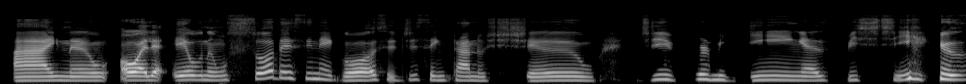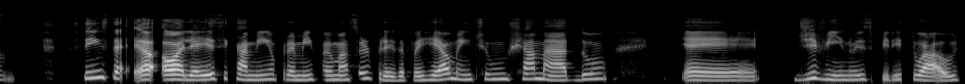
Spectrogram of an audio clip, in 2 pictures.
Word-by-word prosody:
Ai, 180 Hz, +1 st, +5 dB
não, 180 Hz, -1 st, -2 dB
olha, 190 Hz, 0 st, +6 dB
eu 205 Hz, +1 st, +1 dB
não 200 Hz, 0 st, -4 dB
sou 260 Hz, +7 st, 0 dB
desse 285 Hz, -2 st, -5 dB
negócio 200 Hz, -5 st, 0 dB
de 210 Hz, +5 st, -14 dB
sentar 195 Hz, -2 st, -4 dB
no 180 Hz, -2 st, -7 dB
chão, 180 Hz, +1 st, -4 dB, 0.4 s
de 215 Hz, +5 st, -5 dB, 0.2 s
formiguinhas, 200 Hz, -3 st, -3 dB, 0.2 s
bichinhos. 215 Hz, +2 st, 0 dB, 0.8 s
Since 305 Hz, +2 st, +2 dB, 0.3 s
eh, 225 Hz, -, +8 dB
olha, 220 Hz, -2 st, +8 dB
esse 230 Hz, +6 st, +1 dB
caminho, 220 Hz, 0 st, -1 dB
pra 220 Hz, -2 st, -5 dB
mim, 210 Hz, +2 st, -4 dB
foi 210 Hz, -1 st, -6 dB
uma 215 Hz, 0 st, -1 dB
surpresa. 220 Hz, -7 st, -4 dB
Foi 190 Hz, +1 st, -5 dB
realmente 230 Hz, +3 st, 0 dB
um 245 Hz, +1 st, -4 dB
chamado, 235 Hz, -1 st, -2 dB, 0.8 s
eh, 190 Hz, -1 st, 0 dB, 0.4 s
divino 220 Hz, -3 st, -3 dB
e 215 Hz, -, -4 dB
espiritual 215 Hz, -3 st, -1 dB
210 Hz, 105 wpm, -23 LUFS, 190-230 Hz, 0.8 s, eh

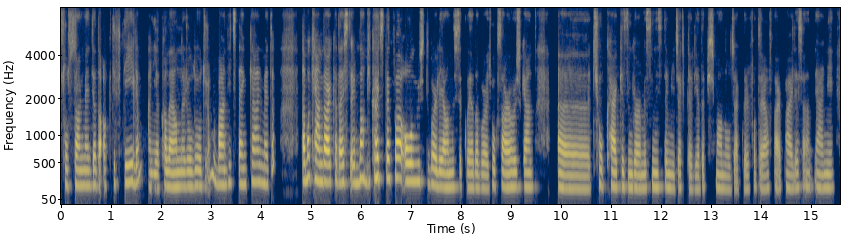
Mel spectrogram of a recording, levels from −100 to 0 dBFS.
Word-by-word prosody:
sosyal 195 Hz, 0 st, -1 dB
medyada 195 Hz, +1 st, 0 dB
aktif 220 Hz, +3 st, -8 dB
değilim. 230 Hz, +1 st, +1 dB
Hani, 175 Hz, -1 st, -4 dB
yakalayanlar 180 Hz, +1 st, +1 dB
oluyordur 185 Hz, +1 st, -2 dB
ama 310 Hz, -9 st, -4 dB
ben 200 Hz, -1 st, +4 dB
hiç 225 Hz, -2 st, -8 dB
denk 210 Hz, -1 st, -1 dB
gelmedim. 235 Hz, -, -3 dB, 0.5 s
Ama 300 Hz, -, +6 dB
kendi 250 Hz, -4 st, +4 dB
arkadaşlarımdan 230 Hz, +1 st, +4 dB
birkaç 285 Hz, +4 st, +2 dB
defa 280 Hz, 0 st, +6 dB
olmuştu, 240 Hz, -2 st, +3 dB
böyle, 195 Hz, -3 st, +3 dB
yanlışlıkla 175 Hz, 0 st, 0 dB
ya 170 Hz, 0 st, -1 dB
da, 170 Hz, -1 st, -3 dB
böyle, 165 Hz, -1 st, -2 dB
çok 185 Hz, +3 st, -7 dB
sarhoşken, 180 Hz, 0 st, 0 dB, 0.5 s
eee, 160 Hz, -2 st, +1 dB
çok 195 Hz, -1 st, -7 dB
herkesin 175 Hz, -1 st, +1 dB
görmesini 170 Hz, +1 st, -2 dB
istemeyecekleri 170 Hz, -2 st, -6 dB
ya 155 Hz, -1 st, -7 dB
da -, -, -9 dB
pişman 165 Hz, -2 st, -5 dB
olacakları 155 Hz, +1 st, -8 dB
fotoğraflar 160 Hz, +2 st, -5 dB
paylaşan. 170 Hz, +1 st, -6 dB
Yani, 170 Hz, 0 st, -5 dB
180 Hz, 140 wpm, -24 LUFS, 170-225 Hz, 0.5 s, Ama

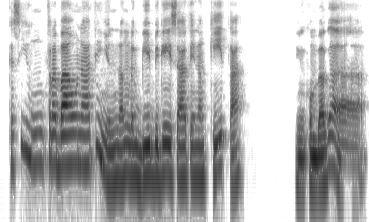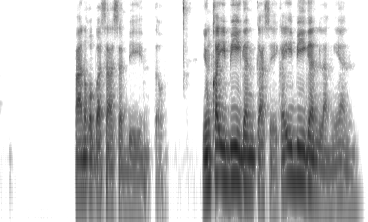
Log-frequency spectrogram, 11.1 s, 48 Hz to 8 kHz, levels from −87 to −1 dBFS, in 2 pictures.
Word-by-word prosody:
Kasi 175 Hz, +10 st, -6 dB
yung 190 Hz, -4 st, -5 dB
trabaho 180 Hz, 0 st, +3 dB
natin 180 Hz, -, -2 dB
yun -, -, 0 dB
lang 135 Hz, +2 st, -1 dB
nagbibigay 140 Hz, +1 st, +2 dB
sa'tin 135 Hz, 0 st, -2 dB
ng 135 Hz, 0 st, -4 dB
kita, 145 Hz, -2 st, -4 dB, 0.7 s
yung 105 Hz, -2 st, -2 dB
kumbaga. 105 Hz, -, 0 dB, 1.2 s
Paano 100 Hz, +1 st, +1 dB
ko 105 Hz, -, 0 dB
ba -, -, -1 dB
sasabihin 75 Hz, -2 st, -6 dB
'to, -, -, -20 dB, 0.6 s
yung 115 Hz, +1 st, +4 dB
kaibigan 130 Hz, -5 st, +5 dB
kasi, 95 Hz, -6 st, -6 dB
kaibigan 120 Hz, -3 st, +2 dB
lang 80 Hz, -1 st, -9 dB
'yan. 80 Hz, -5 st, -13 dB
130 Hz, 125 wpm, -24 LUFS, 105-145 Hz, 1.2 s, kaibigan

